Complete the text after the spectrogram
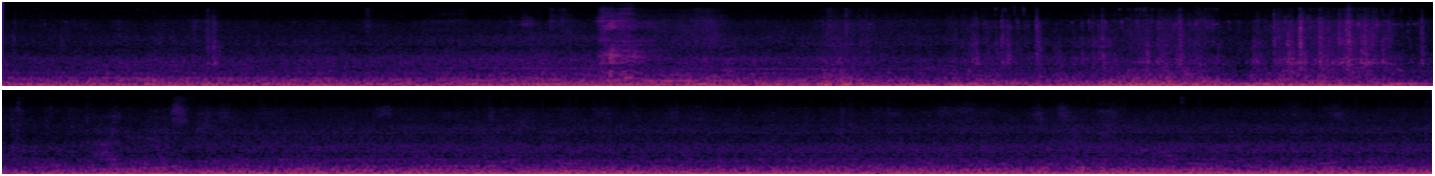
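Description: Wind buffets a microphone with a heavy, steady rumble.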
